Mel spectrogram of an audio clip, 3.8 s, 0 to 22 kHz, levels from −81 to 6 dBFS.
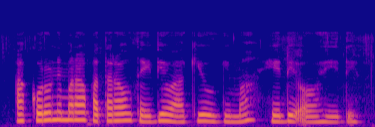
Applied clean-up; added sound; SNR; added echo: none; none; none; none.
